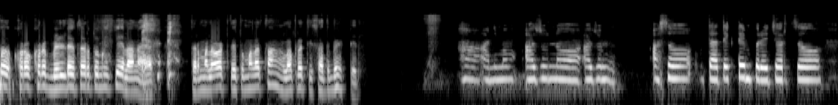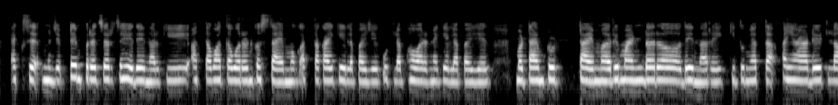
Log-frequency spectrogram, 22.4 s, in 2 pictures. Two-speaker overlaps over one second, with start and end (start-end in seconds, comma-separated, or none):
none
